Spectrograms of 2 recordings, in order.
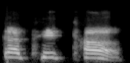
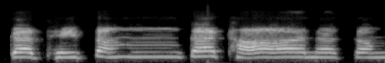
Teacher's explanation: Ka is alpa prana, tha is mahaprana, ta is alpa prana.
